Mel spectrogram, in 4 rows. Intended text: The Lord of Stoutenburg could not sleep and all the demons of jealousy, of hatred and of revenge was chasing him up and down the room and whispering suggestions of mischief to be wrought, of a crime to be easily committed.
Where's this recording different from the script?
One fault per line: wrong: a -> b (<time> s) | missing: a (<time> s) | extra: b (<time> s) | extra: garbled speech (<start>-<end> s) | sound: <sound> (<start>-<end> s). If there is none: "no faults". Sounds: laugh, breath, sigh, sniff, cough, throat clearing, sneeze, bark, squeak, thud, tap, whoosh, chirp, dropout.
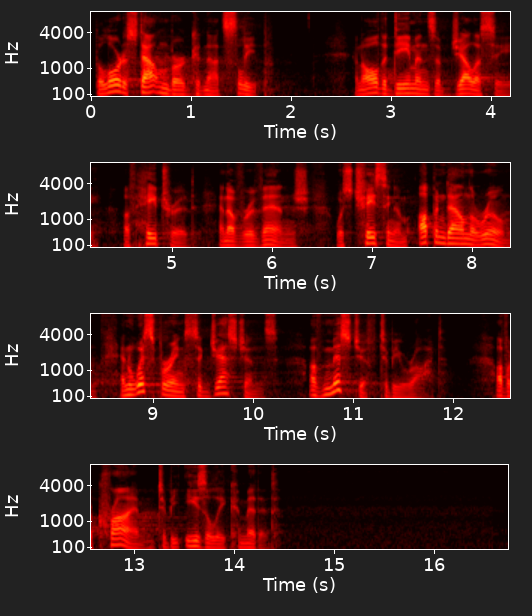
no faults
